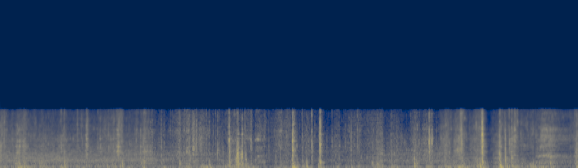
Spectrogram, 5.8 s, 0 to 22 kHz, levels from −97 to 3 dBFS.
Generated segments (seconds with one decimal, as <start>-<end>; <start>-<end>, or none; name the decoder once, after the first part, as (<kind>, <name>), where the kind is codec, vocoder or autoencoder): 0.0-1.5 (vocoder, Vocos); 4.4-5.8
